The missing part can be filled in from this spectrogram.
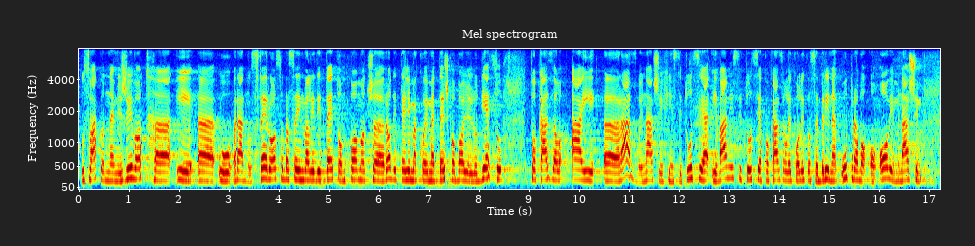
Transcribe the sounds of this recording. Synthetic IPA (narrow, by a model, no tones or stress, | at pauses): usʋako̞d̪neʋniʒiʋo̞t̪i | uɾaːd̪nusfeːɾuo̞so̞basainʋalid̪it̪eːt̪o̞mpo̞mo̞t͡ɕɾo̞d̪it̪e̞ʎimako̞jimajet̪e̞ːʃkoobo̞ʎeʎud̪je̞t̪su | po̞kaːzaloaiɾaːzʋo̞jnaʃixinst̪it̪uːt̪sijaʔiʋaninst̪it̪uːt̪sijapo̞kaːzalojeko̞liko̞se̞bɾineupɾaʋo̞ʔoʔoʋimnaʃim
